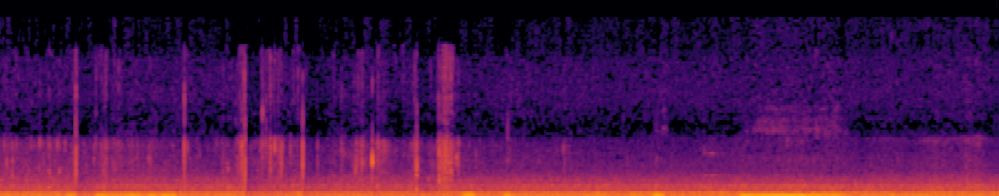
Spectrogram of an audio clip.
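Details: Maruko, a flat-faced Exotic Shorthair cat, snoring in a way likened to an old man; low, rough nasal snores with short whistling tones, several uneven breaths over the span, with faint background hiss.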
